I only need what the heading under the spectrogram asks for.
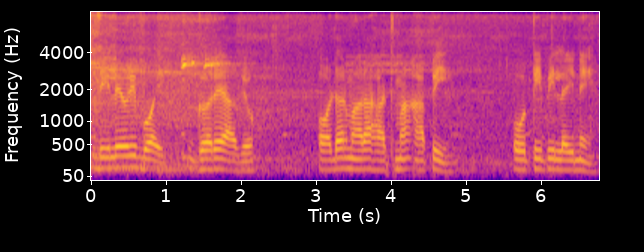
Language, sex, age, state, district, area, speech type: Gujarati, male, 18-30, Gujarat, Anand, urban, spontaneous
